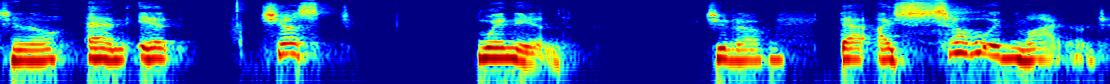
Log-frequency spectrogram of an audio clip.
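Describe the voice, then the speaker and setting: A woman's fairly low voice with lively intonation at a very slow pace. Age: 80s+. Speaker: author. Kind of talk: interview answer.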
